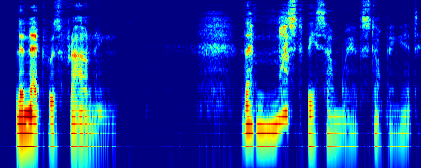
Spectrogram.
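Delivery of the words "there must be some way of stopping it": hushed, soft murmur. Narrator reading a woman's line in a conversation, murmured. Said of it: "she murmured".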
